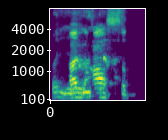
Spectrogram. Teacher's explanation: Jadi perhatikan di situ ada huruf ra dan ra itu dibaca tebal. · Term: tebal pula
